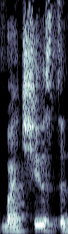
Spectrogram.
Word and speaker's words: Baptista: And I always want to say, "My name is Batista. The P is silent."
